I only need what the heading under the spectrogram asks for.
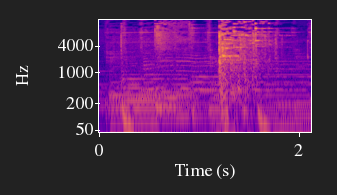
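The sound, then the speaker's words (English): A drinking glass thrown into a fireplace shatters in one sharp crash, with a short spray of bright tinkling fragments over a soft, steady musical background. “Having downed her drink, she casts the glass into the fireplace.”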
